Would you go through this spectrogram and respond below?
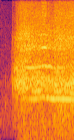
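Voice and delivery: very high scream into laughter; shriek. Retold or imitated. Imagining himself screaming off camera, shriek then laughter. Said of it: "you would have heard".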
